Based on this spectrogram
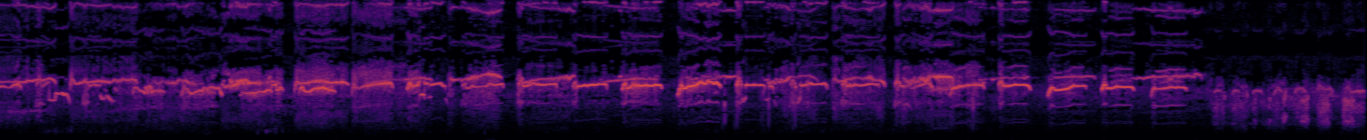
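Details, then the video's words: Swiftlet chicks calling, used to attract swiftlets to roost: a long, high, wavering squeal that runs almost unbroken with tiny cuts, then ends in a softer patch of scratchy ticking. "SUARA WALET ANAKAN"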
